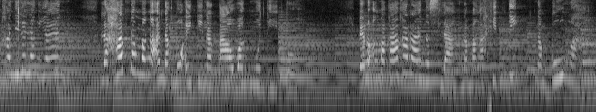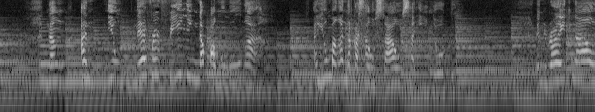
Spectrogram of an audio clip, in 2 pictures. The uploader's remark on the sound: Live at Quest United 44th Anniversary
